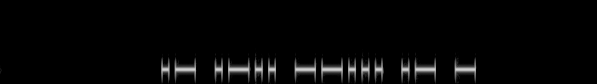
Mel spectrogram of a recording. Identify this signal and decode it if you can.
Morse code, heard as a keyed tone, about 19 wpm, 700 Hz. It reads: AL7AT
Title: Speed Racing - USA 2x2 Call Signs 15wpm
